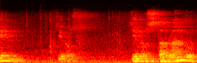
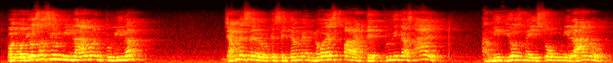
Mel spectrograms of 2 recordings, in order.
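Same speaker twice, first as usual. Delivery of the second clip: raised, louder sermon voice; emphatic preaching; 5 semitones higher, 6 dB louder than usual. Real, not acted. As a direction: drive the point home to the congregation. Preacher drives home the point.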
